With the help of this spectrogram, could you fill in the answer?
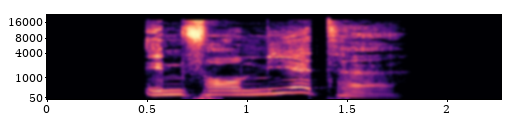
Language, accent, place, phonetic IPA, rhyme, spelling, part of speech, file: German, Germany, Berlin, [ɪnfɔʁˈmiːɐ̯tə], -iːɐ̯tə, informierte, adjective / verb, De-informierte.ogg
- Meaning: inflection of informieren: 1. first/third-person singular preterite 2. first/third-person singular subjunctive II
